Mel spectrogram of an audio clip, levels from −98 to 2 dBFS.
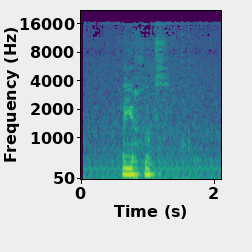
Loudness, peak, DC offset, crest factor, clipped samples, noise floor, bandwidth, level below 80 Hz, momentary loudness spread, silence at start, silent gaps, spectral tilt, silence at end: -15 LUFS; -2 dBFS; under 0.1%; 18 dB; under 0.1%; -39 dBFS; 17 kHz; -40 dBFS; 24 LU; 0.6 s; none; -7 dB/octave; 0.5 s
